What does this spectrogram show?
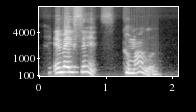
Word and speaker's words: Kamala: But this how you pronounce this girl name really is Kamala. It makes sense. Kamala. Kamala.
